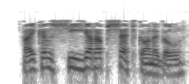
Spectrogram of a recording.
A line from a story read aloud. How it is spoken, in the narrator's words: he mumbled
